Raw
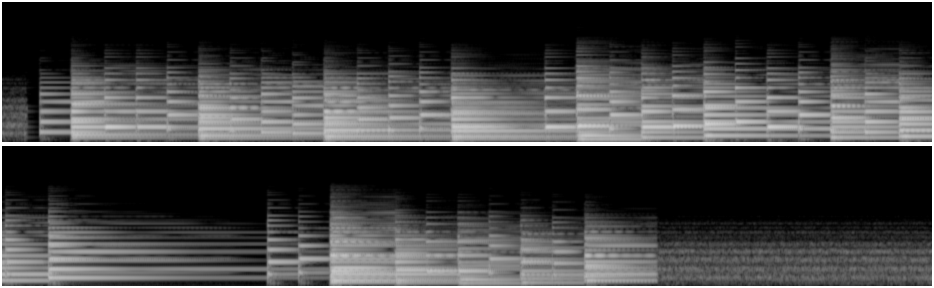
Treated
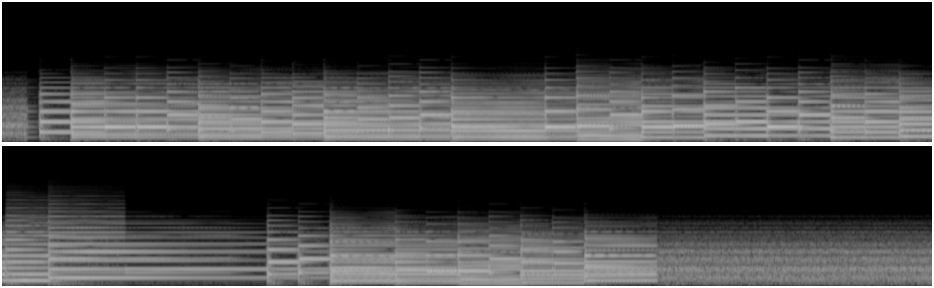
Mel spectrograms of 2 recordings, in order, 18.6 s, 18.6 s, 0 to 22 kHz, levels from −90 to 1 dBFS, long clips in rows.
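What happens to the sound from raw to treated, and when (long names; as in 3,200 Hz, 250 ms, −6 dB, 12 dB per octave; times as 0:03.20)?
0:09.33–0:10.52: spectral envelope flattened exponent 0.3
whole clip: compressor on every frequency bin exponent 0.6; low-pass filter 1,400 Hz 12 dB per octave; downward compressor, threshold −21 dBFS; level −3 dB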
